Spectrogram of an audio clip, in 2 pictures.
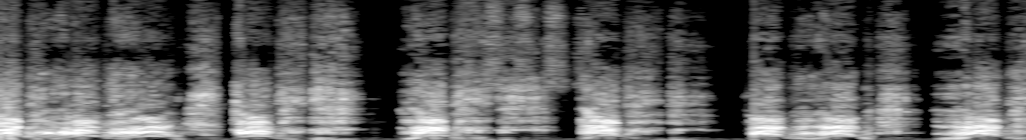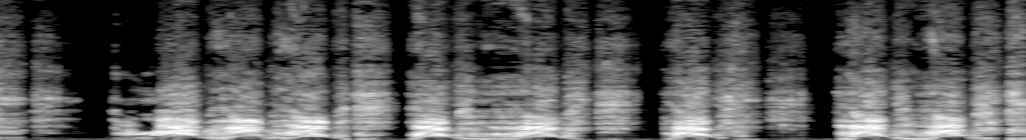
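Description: A Pit Bull Terrier gives a run of strange, voice-like barks and yowls in quick bursts.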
